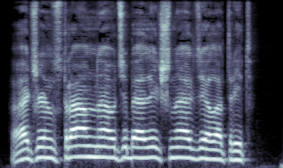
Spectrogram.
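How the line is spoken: Creaky voice. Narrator (Russian): проскрипел он

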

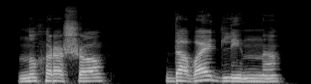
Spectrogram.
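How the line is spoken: Tired, swordsman. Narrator (Russian): сказал мечник мрака устало

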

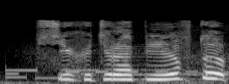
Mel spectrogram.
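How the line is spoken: Drawled. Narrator (Russian): протянула Маша

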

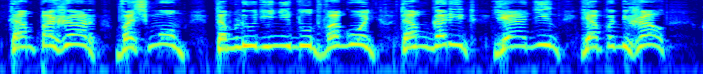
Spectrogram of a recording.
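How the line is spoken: Shouted while running. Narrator (Russian): Крикнул он уже на бегу

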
